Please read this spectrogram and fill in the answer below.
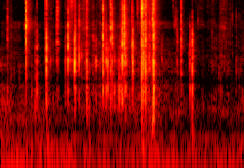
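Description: Black foil grab-bag pouch being opened by hand, its stiff packaging crinkling in a rapid, irregular run of sharp crackles and clicks.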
